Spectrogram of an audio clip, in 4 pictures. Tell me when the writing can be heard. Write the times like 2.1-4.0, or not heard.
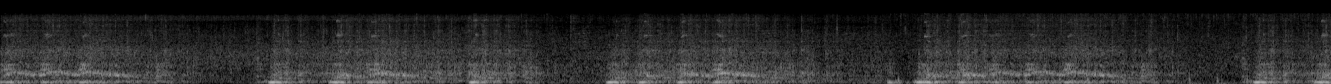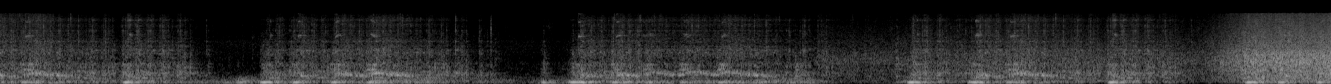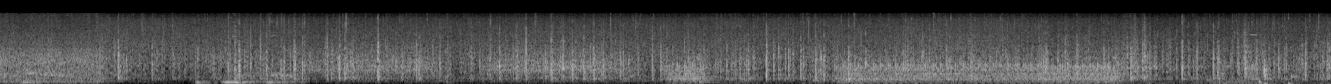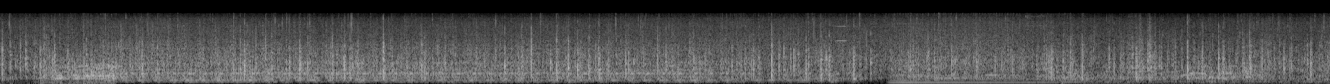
not heard.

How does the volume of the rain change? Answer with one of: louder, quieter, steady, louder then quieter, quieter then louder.
louder.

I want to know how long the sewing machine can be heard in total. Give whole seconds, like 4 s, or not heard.
53 s.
